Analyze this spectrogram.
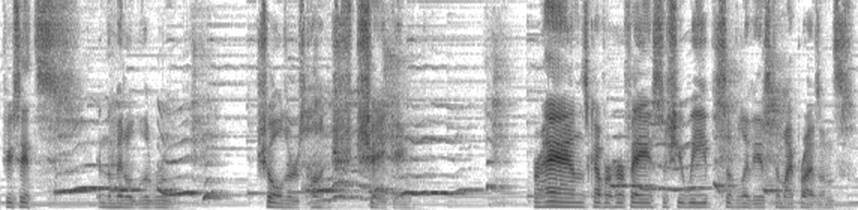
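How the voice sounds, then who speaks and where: A man's voice: a little high, big pitch swings, moderate pace, over loud music. A man playing a horror game, reading its text aloud theatrically and adding sarcastic asides. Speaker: let's player.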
